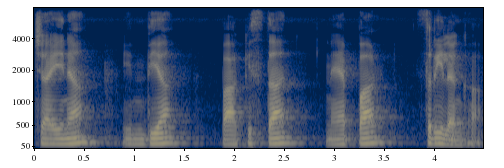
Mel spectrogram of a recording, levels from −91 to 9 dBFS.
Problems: none marked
